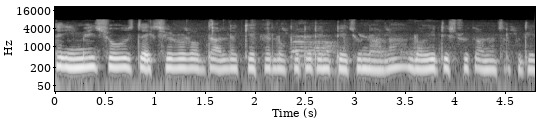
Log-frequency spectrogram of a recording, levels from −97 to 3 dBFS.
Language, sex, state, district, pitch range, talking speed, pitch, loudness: English, female, Arunachal Pradesh, Lower Dibang Valley, 185-200 Hz, 225 wpm, 190 Hz, -15 LUFS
